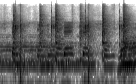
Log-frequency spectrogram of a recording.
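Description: Several layered a cappella voice parts singing together over a steady beat played on kitchen utensils: a wooden spoon, a colander and a rice-filled shaker. The beat is a few sharp taps or shakes each second under the held sung notes.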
